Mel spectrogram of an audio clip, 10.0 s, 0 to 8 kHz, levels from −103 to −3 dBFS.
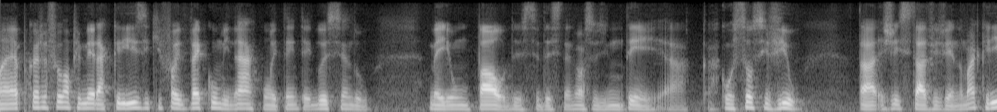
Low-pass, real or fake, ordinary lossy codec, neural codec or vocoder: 7.2 kHz; fake; none; codec, 16 kHz, 0.8 kbps, ZipCodec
